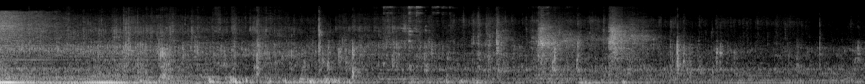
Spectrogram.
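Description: A song ends in the first second or so. After it, a vehicle engine idles low and steady, with scattered short knocks and rustles.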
